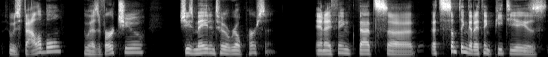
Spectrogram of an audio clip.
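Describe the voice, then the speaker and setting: A man with a smooth, mid-range voice co-hosts a podcast, casually discussing a film. He's thoughtful and hedging, building his arguments step by step.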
